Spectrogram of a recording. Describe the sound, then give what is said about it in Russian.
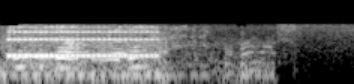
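Telephone ringing tone on an outgoing call: one steady electronic ring burst lasting about a second, narrow and line-filtered, then dropping to quiet line noise. “Пока что абонент не отвечает. Пока я звоню дальше.”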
